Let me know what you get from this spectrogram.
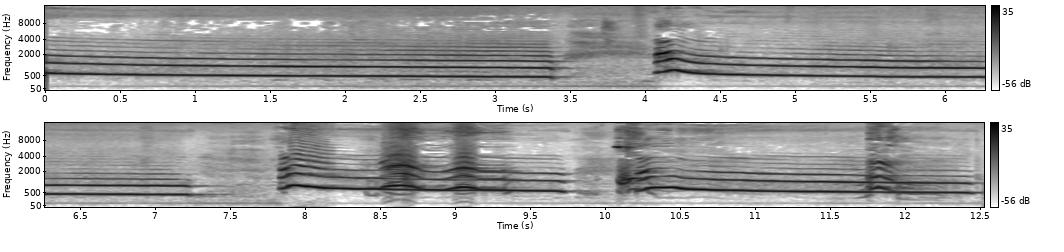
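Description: Basset hound puppies give long, drawn-out howls that slide slowly downward, joined by a human howling along.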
